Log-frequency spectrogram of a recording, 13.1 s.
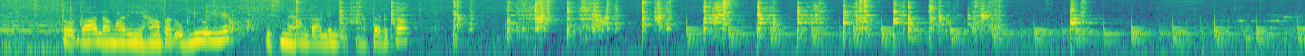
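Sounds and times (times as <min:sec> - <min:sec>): pan ringing: 0:00.0 - 0:02.3, 0:06.9 - 0:13.0
spoon scraping metal pan: 0:02.0 - 0:11.1.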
